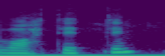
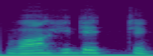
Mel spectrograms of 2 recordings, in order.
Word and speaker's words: Vahidettin: Son sultanın adı Vahdettin değil, Vahidettin.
